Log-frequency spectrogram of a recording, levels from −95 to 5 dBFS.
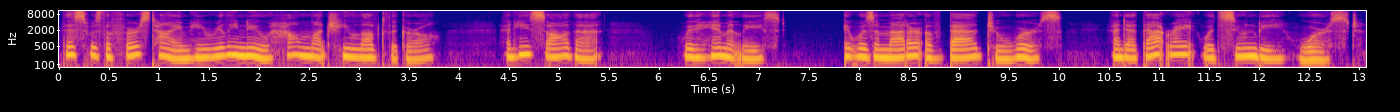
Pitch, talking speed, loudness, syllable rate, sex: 195 Hz, 170 wpm, -18 LUFS, 4.1 syllables/s, female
